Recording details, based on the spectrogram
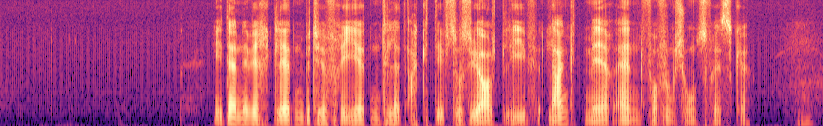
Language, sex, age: Norwegian, male, 40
